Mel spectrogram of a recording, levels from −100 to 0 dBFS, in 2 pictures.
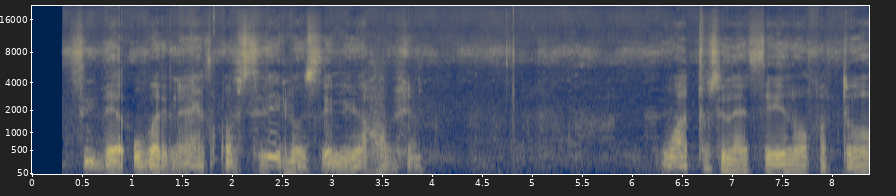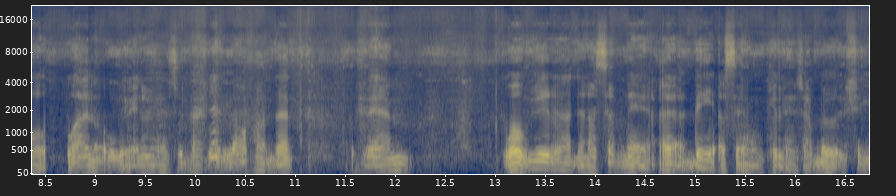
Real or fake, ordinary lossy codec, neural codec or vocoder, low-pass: fake; none; codec, 44.1 kHz, 3.4 kbps, Pupu-Codec; none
